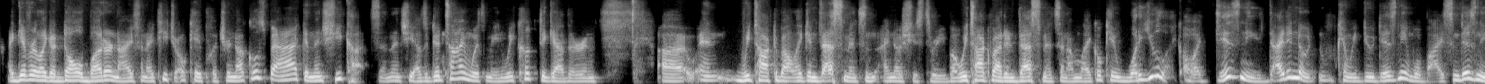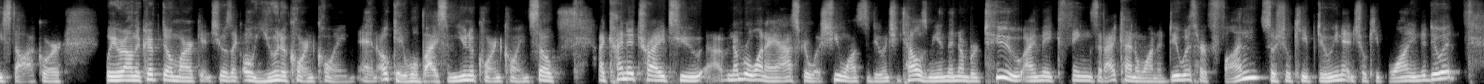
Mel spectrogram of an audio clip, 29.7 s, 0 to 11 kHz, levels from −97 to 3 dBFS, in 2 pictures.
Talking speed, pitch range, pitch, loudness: 295 wpm, 135-170 Hz, 150 Hz, -16 LUFS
